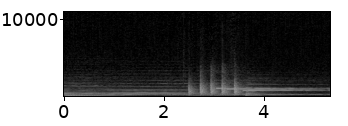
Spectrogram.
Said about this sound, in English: And here I am. I'm at the door from whence this strange knocking is emanating.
